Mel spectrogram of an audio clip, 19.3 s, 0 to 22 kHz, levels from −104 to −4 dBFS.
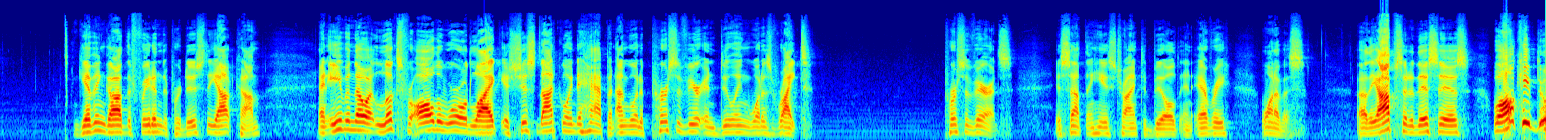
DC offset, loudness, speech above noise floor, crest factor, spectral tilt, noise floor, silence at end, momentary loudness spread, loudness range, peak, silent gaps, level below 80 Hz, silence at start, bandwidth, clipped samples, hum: under 0.1%; -20 LUFS; 53 dB; 22 dB; -3.5 dB/octave; -73 dBFS; 0 s; 18 LU; 12 LU; 0 dBFS; none; -66 dBFS; 1 s; 15 kHz; under 0.1%; 60 Hz at -65 dBFS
